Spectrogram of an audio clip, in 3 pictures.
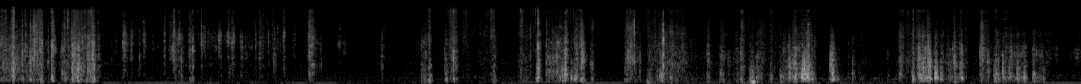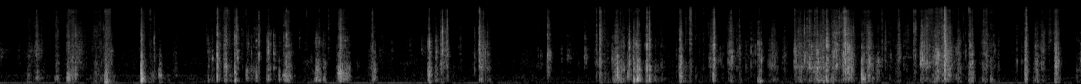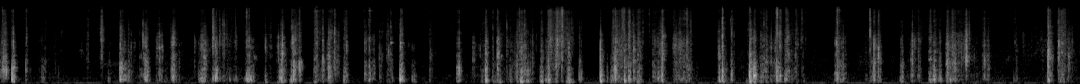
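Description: Makeup products and their boxes, tubes, compacts and plastic and foil packaging being picked up and set down on flattened cardboard: irregular light clicks, taps and clatter with some rustling and crinkling of packaging.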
